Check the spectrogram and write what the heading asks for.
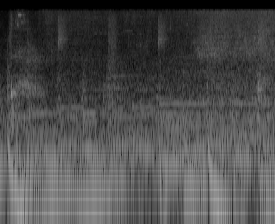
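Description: Background music. About one and a half seconds in, a soft hiss starts as granulated sugar begins streaming from a plastic bowl into a pot of cherry juice.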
